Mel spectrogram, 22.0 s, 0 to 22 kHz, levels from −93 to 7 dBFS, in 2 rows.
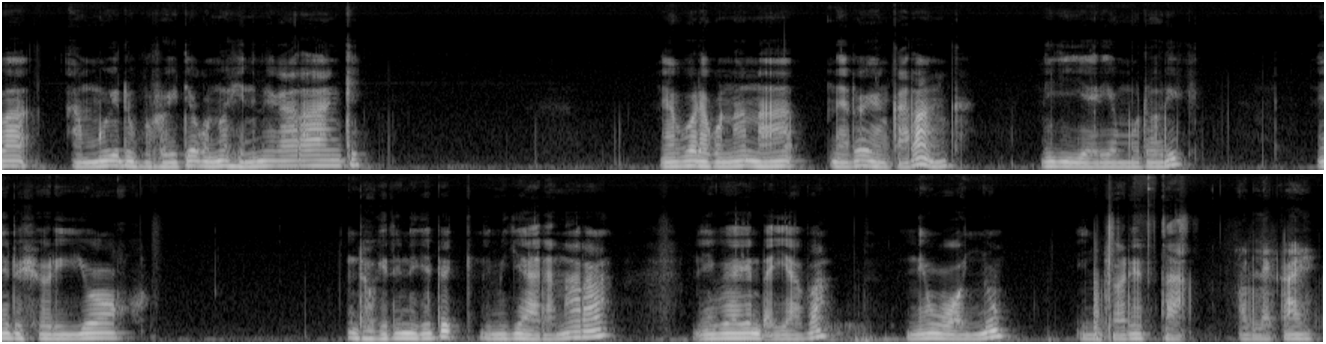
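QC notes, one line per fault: No faults detected.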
